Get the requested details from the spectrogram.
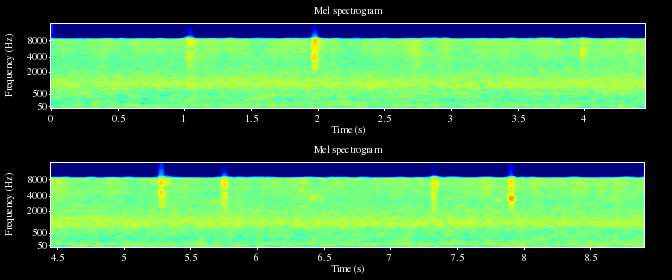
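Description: A paper wrapper crinkles.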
